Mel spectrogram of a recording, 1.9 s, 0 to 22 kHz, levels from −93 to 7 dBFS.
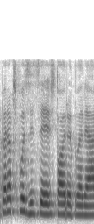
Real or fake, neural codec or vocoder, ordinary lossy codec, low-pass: fake; codec, 16 kHz, 4 kbps, FunCodec, trained on LibriTTS, 50 frames a second; MP3, 64 kbps; 7.2 kHz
